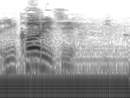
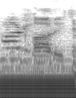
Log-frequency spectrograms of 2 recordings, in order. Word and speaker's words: encourage: 자, encourage. encourage. 예, in으로 해도 되고, n으로 해도 되고, 발음은 두 개 다 있습니다.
